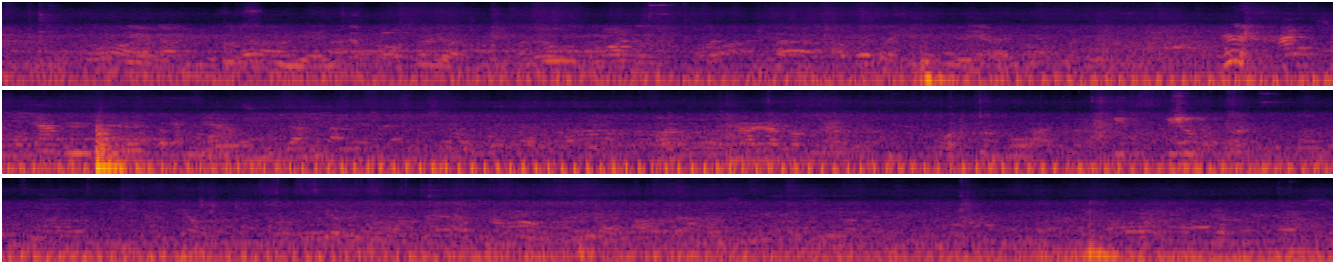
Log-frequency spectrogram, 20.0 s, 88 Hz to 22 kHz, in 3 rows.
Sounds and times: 0.0s Walking through the traditional market 19.9s
5.2s Traffic Sound 19.9s

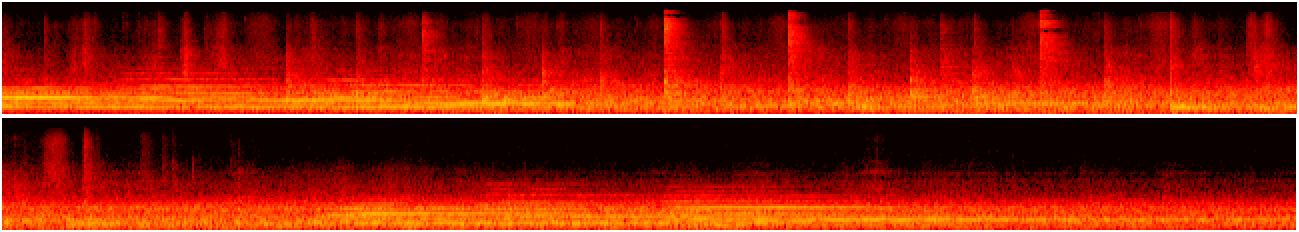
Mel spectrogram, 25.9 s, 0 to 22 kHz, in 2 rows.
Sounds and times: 0.0s Carillon Bells toll and play music 7.2s

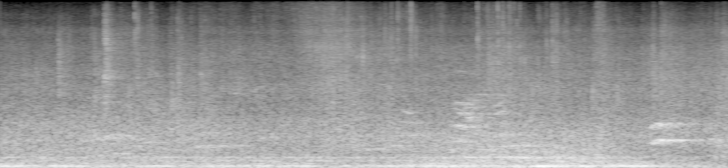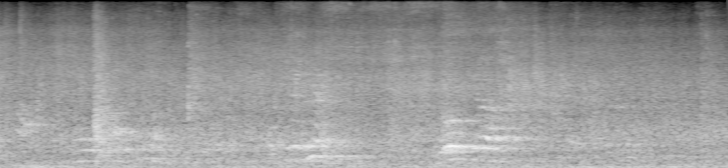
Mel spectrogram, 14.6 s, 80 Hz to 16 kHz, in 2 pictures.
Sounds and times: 0.0s cyclists 14.5s
0.0s pedestrians 14.5s
0.0s rythmic sound of cars from above 14.5s

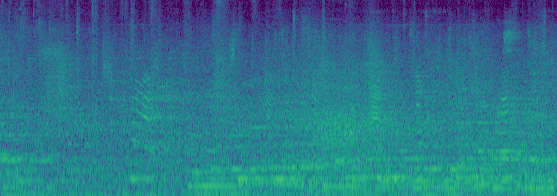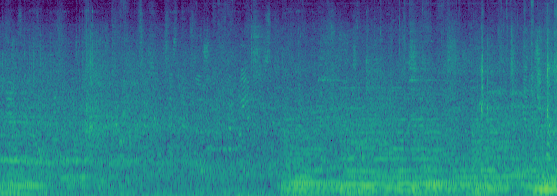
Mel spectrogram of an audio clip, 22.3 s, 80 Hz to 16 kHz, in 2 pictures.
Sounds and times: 0.0s people exercising on a public piano 22.2s

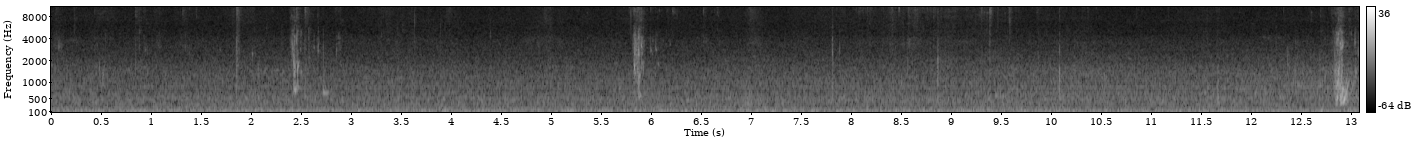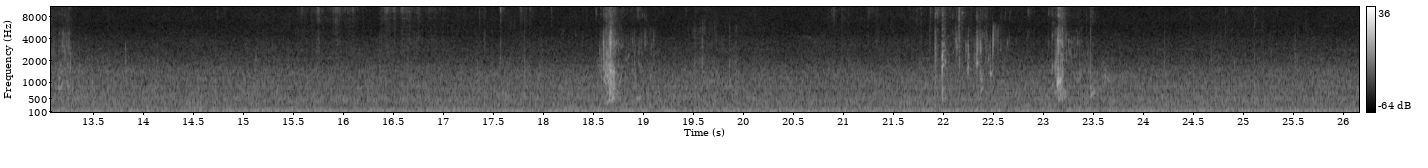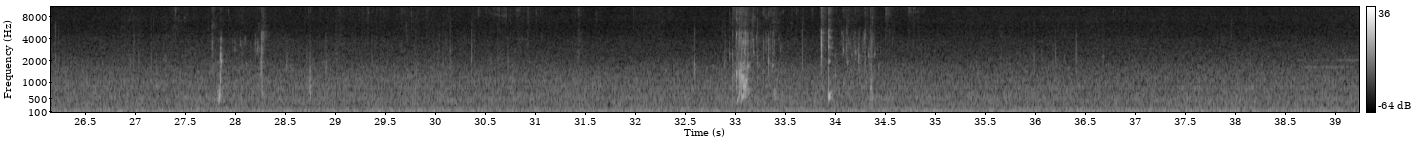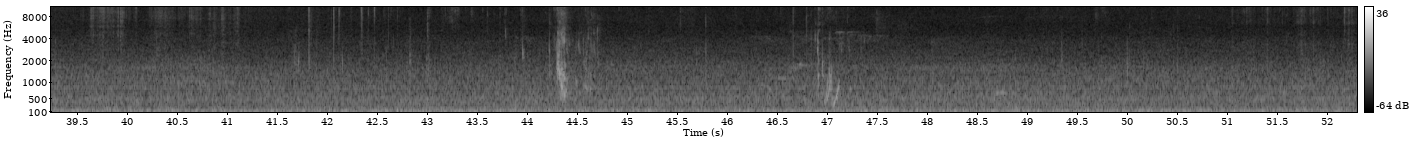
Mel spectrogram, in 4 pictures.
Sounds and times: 0.0s Water 52.3s

